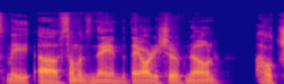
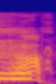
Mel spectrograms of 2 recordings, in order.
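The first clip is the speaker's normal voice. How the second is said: mock disgusted shriek; 6 dB louder than usual. Clerk recoiling in story.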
